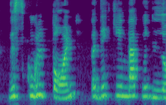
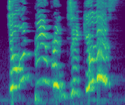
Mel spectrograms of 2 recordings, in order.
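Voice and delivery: high, loud outraged teacher cry; shrill cry; 8 dB louder than usual. Acted. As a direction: cry out in high scandalised disbelief. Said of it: "cried Miss Corbishley".

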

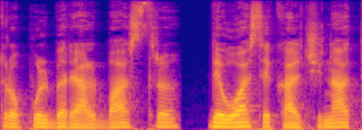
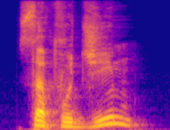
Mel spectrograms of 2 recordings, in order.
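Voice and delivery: mildly raised, higher-pitched cry; shouted question; 4 semitones higher, slower than usual. A narrator's reading. Poe calling into the wind at talk of fleeing, mild shout. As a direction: call it out in disbelief, only half shouted. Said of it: "strigă Poe în vânt".

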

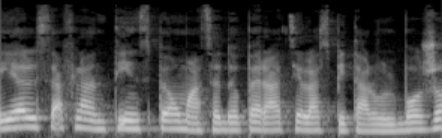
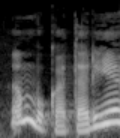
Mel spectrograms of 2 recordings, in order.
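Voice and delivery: usual speaking voice

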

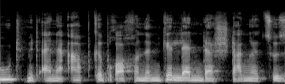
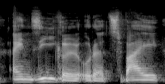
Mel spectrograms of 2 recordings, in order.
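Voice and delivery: usual speaking voice

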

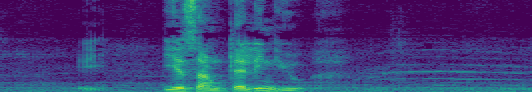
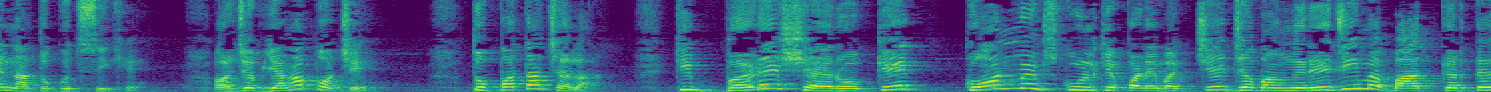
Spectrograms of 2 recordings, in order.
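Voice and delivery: ordinary talk, nothing marked

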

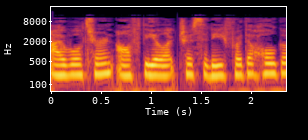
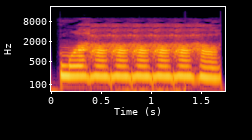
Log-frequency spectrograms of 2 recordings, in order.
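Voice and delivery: evil laugh. Acted. Villain laughs after blackout.

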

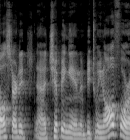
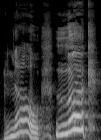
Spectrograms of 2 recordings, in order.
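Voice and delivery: put-on upset little boy; 7 semitones higher than usual. A narrator's reading. Timmy showing Susan what he holds, upset. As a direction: blurt it out in a high child's voice.

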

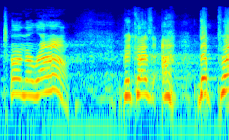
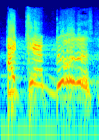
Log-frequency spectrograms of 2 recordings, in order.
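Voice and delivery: panicky; 9 semitones higher than usual. Retold or imitated. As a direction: beg off in a panic. Panicking at the elevator door.

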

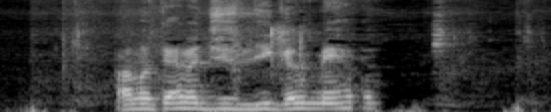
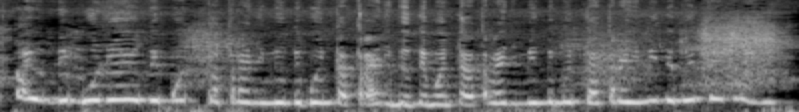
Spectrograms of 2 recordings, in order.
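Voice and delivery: high panicked repeating; frantic, terrified chant; 10 semitones higher, much faster than usual. Real, not acted. Monster chasing him.

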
